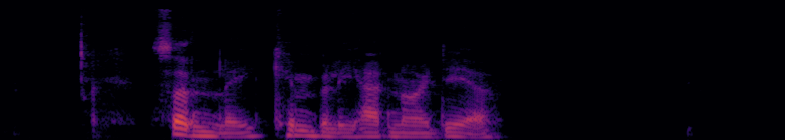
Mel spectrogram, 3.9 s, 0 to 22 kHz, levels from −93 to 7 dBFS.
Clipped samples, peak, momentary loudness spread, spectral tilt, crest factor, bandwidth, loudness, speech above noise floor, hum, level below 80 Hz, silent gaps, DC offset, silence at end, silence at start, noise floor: under 0.1%; -26 dBFS; 20 LU; -5.5 dB/octave; 24 dB; 16.5 kHz; -47 LUFS; over 44 dB; none; -84 dBFS; 0.72-0.76 s; under 0.1%; 1.4 s; 0.4 s; under -90 dBFS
